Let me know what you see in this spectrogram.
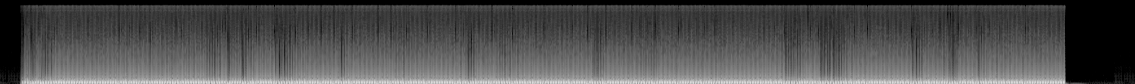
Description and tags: Some kind of weird rumbling feedback from modifying the Korg Monotribe's bass drum decay time.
